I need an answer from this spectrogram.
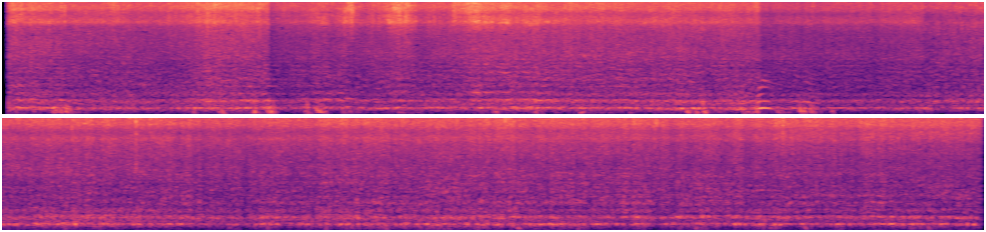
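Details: Honey bees, including a forager carrying sticky orange propolis on its legs, hum in a steady low drone with two strong bands of tone that hold for the whole stretch, plus brief louder flutters near the start and around seven seconds.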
